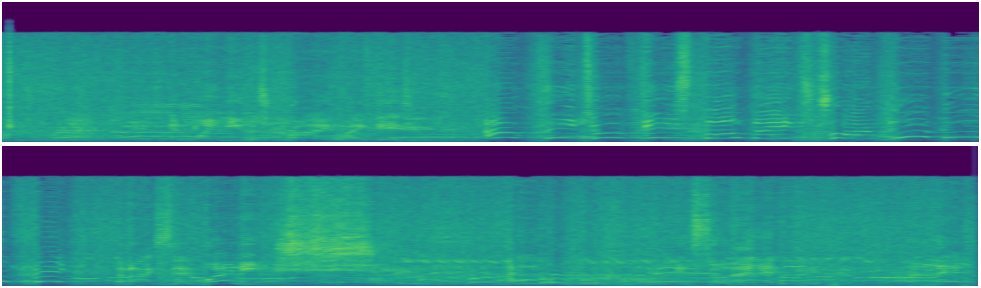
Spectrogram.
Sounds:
Speech, outside, urban or man-made

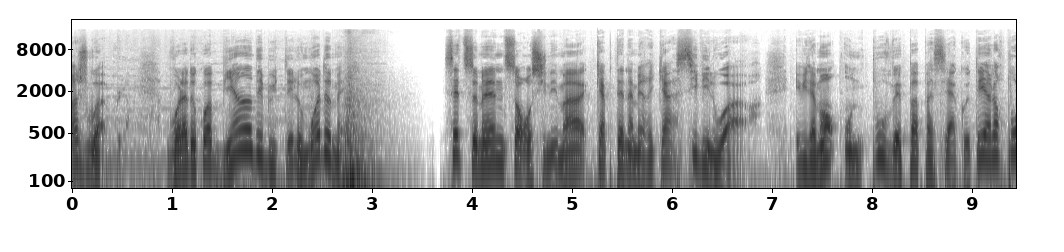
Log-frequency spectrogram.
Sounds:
Speech

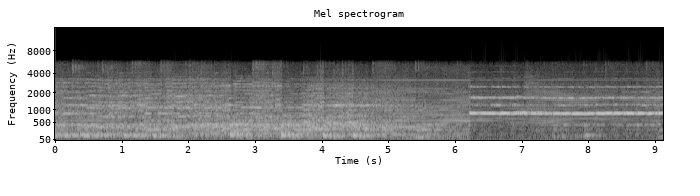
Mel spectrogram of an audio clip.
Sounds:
Independent music, Flute, Music

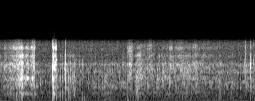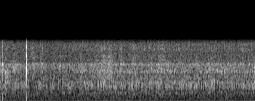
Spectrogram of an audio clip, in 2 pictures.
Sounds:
Vehicle, Water vehicle

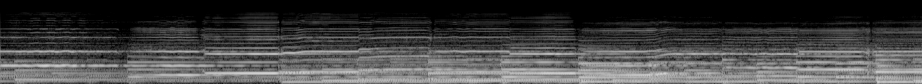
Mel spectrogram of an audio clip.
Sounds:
playing erhu

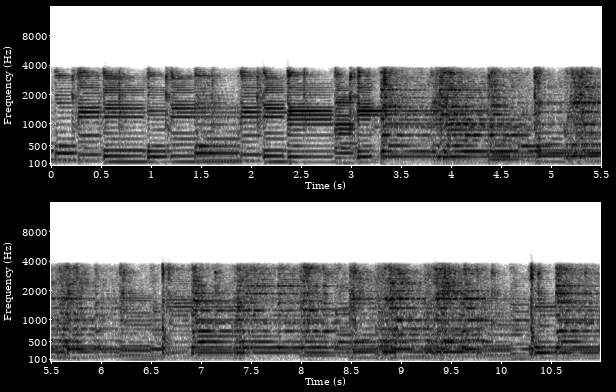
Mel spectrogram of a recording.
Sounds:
Musical instrument, Plucked string instrument, Guitar, Music

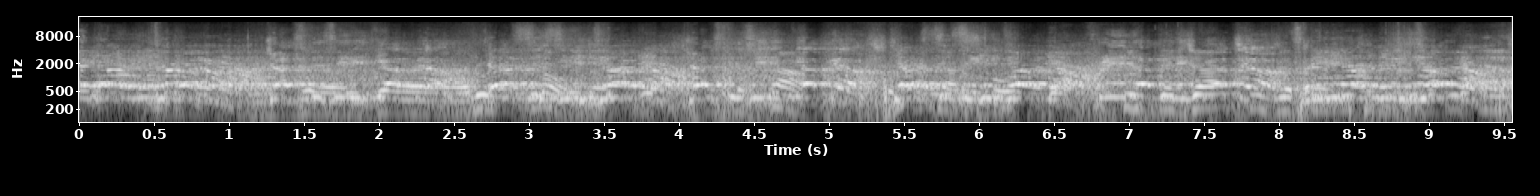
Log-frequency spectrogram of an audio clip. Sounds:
Speech

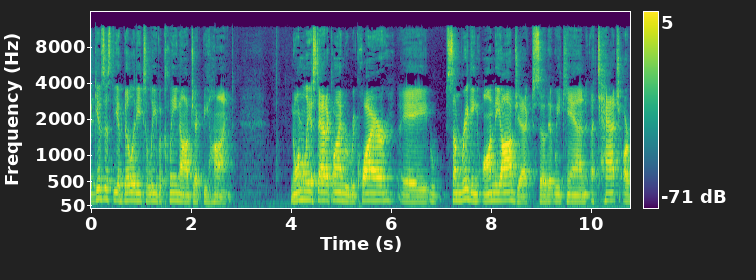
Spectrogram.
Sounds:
Speech

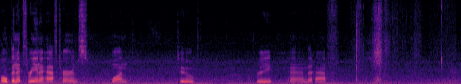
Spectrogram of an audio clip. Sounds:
Speech

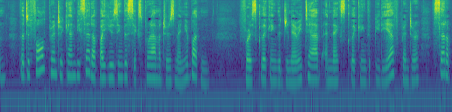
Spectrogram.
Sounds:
Speech

